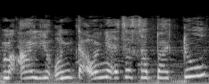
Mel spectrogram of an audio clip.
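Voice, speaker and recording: A woman with a Cebuano Filipino accent playing a sweet, deferential family member in a radio drama, gentle and girlish. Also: sits high, fairly even intonation, unhurried, soft background music. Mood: pleased, shy.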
